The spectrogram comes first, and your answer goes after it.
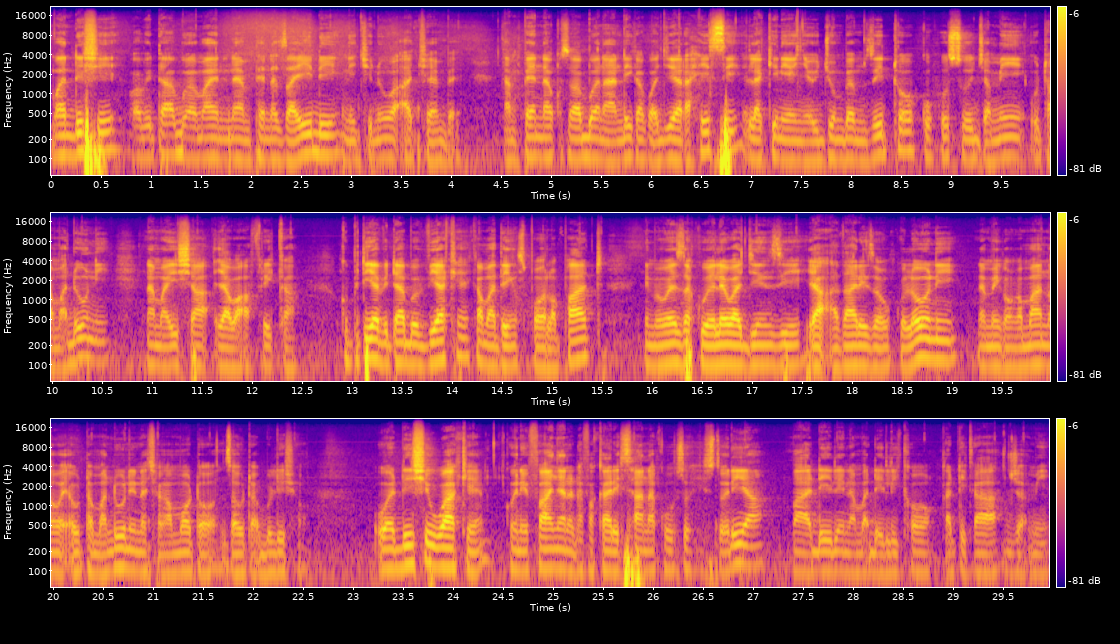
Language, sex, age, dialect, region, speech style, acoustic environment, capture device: Swahili, male, 25-34, Kenya - Nairobi Sheng-influenced, Kenya, focused, appliances, desktop / Windows / Chrome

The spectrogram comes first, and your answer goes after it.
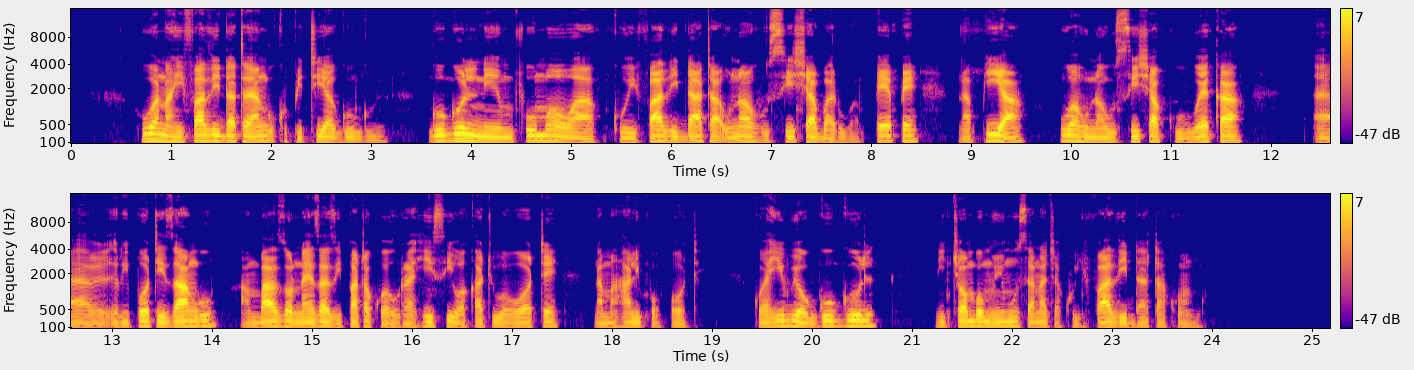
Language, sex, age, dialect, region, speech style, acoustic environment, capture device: Swahili, male, 25-34, Kenya - Nairobi Sheng-influenced, Kenya, relaxed, nature, mobile / Linux / Chrome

